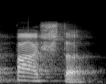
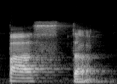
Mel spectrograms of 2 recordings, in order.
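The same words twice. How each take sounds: First: The s before t sounds like sh. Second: The s before t sounds like plain s, paulista-style.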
